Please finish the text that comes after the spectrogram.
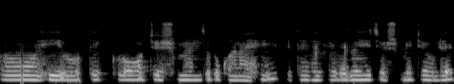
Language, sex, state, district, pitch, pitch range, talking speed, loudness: Marathi, female, Karnataka, Belgaum, 210 Hz, 200-210 Hz, 130 wpm, -25 LUFS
